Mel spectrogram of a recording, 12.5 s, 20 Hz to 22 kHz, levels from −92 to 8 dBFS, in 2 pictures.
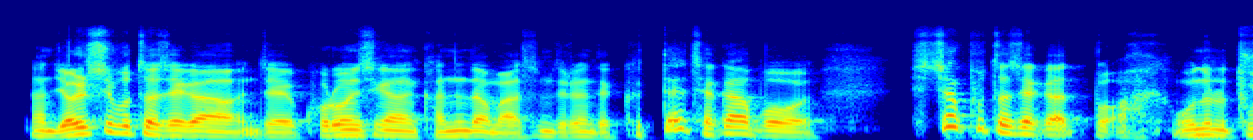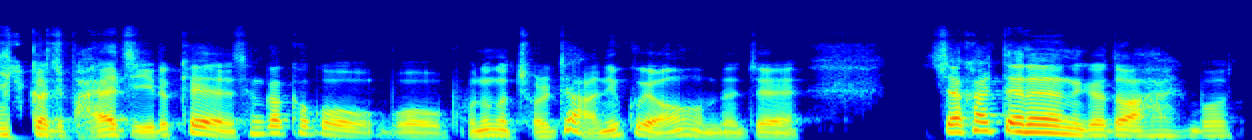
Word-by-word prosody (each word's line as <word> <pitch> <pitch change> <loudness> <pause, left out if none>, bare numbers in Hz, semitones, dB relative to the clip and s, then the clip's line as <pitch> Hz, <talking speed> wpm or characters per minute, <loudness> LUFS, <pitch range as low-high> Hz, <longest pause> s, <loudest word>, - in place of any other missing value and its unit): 한 105 -2 -2
10 125 +5 +8
시부터 165 0 +2
제가 110 -5 +3
인제 90 -1 -2
고런 120 +2 +2
시간 110 -3 0
갖는다고 105 +1 -1
말씀드렸는데 95 +1 -5
그때 240 +1 -3
제가 155 - +2
뭐 105 -6 0 0.5
시작부터 265 - +1
제가 145 -5 +1
뭐 - - -7
'아 - - -10 0.2
오늘은 120 0 -1
2:00 130 +1 -7
까지 105 -5 0
봐야지.' 120 -5 -1
이렇게 95 0 +1
생각하고 150 - -3
뭐 90 -2 -6
보는 110 +4 -4
건 115 - -3
절대 95 +2 -4
아니고요. - - -2
근데 85 +1 -9
이제 85 -1 -5 0.6
시작할 215 +4 +3
때는 175 -9 +6
그래도 120 0 +2
'아 110 0 -5
뭐 110 +1 -8
110 Hz, 355 characters per minute, -23 LUFS, 95-145 Hz, 0.6 s, 10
